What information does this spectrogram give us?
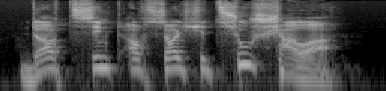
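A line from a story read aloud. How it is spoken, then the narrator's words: Called out. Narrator (German): rief K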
